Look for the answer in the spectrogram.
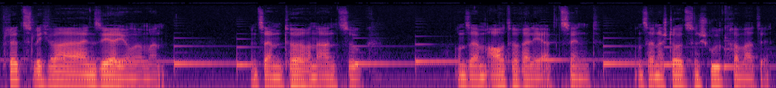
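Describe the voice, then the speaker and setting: An actor playing a world-weary, sardonic investigator in a 1960s German radio crime drama, speaking in a dry, laconic, cynical way. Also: male voice, deep voice, normal speed, music in the background, natural voice. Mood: wry, disdainful. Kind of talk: 1960s radio noir narration and dialogue.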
